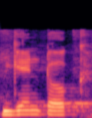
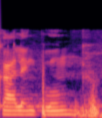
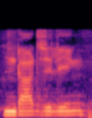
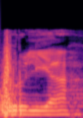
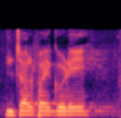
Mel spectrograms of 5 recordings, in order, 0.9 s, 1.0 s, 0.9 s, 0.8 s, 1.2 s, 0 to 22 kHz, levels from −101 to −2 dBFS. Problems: none marked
